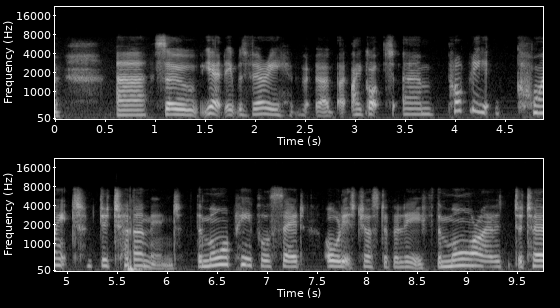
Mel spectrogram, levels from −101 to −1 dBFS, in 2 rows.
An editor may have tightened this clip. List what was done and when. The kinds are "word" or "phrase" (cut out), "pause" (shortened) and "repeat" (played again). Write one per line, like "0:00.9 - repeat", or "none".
0:01.0 - pause
0:06.2 - pause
